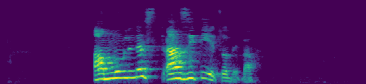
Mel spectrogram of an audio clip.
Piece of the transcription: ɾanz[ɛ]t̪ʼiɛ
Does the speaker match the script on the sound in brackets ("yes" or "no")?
no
